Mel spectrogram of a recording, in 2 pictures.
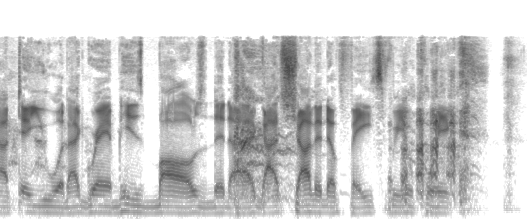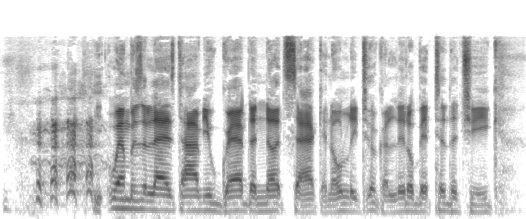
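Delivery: put-on, fake Southern tracheotomy voice. Joining friends talking about a shooting scene, in a southern tracheotomy voice. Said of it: "you did Southern tracheotomy voice".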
